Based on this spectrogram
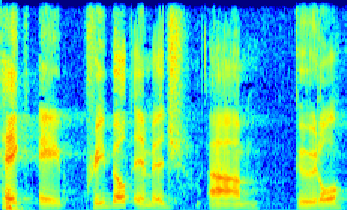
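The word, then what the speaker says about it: GDAL: a pre-built image um goodle which is the proper way to say it because Frank told me that is the way to say it um not gll okay so Google we're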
